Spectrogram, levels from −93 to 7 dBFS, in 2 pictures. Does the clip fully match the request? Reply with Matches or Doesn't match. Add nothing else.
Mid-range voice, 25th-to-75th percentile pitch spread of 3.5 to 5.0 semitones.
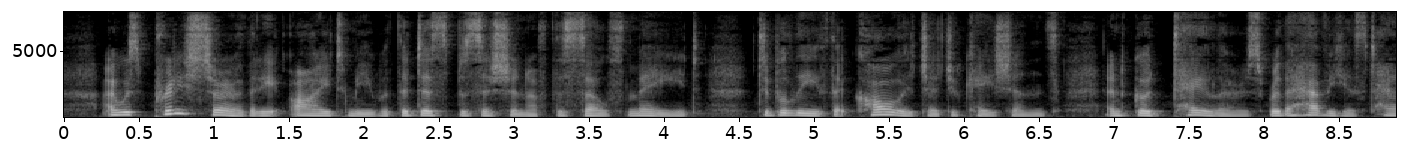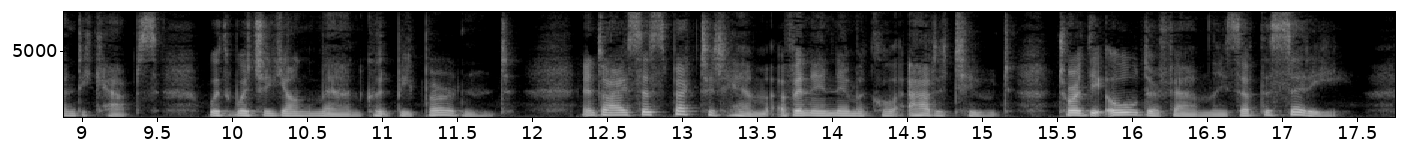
Matches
